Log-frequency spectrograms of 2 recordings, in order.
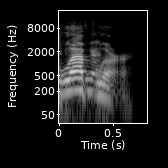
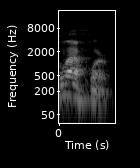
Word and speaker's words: Loeffler: And by the way, is it Loeffler or Loeffler? Because I've heard it pronounced both ways. I think it's Loeffler. It's Loeffler. Okay.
